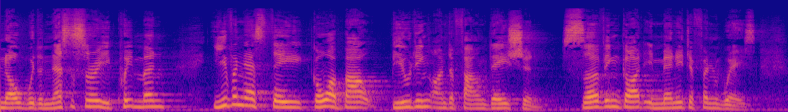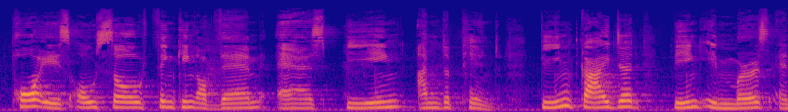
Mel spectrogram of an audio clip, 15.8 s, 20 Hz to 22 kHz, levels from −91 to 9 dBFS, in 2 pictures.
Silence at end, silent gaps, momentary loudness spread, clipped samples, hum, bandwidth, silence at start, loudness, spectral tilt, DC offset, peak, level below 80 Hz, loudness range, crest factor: 0 s; none; 11 LU; under 0.1%; none; 16.5 kHz; 0 s; -23 LUFS; -5 dB/octave; under 0.1%; -4 dBFS; -64 dBFS; 5 LU; 18 dB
